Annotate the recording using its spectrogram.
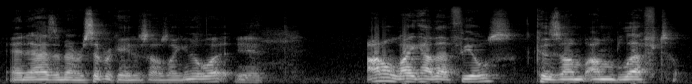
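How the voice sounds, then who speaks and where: His intonation stays fairly even as the man talks. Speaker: interviewee. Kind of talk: interview answer. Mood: reflective, candid. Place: studio.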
